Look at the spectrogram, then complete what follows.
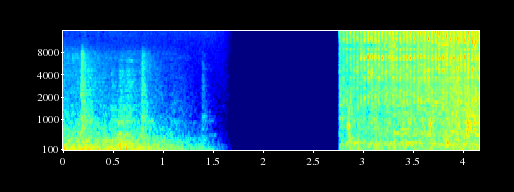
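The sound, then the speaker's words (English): A rumbling car engine and street traffic noise fade out into a second of silence, then a louder, steady wash of busy street traffic resumes. “watch out for the buckboards in that car.”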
